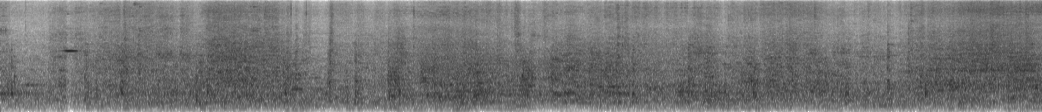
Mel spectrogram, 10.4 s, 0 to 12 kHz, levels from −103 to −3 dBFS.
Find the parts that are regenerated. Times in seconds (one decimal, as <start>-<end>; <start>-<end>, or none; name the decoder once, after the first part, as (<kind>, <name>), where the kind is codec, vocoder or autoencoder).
3.1-5.9 (codec, SNAC); 9.9-10.4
